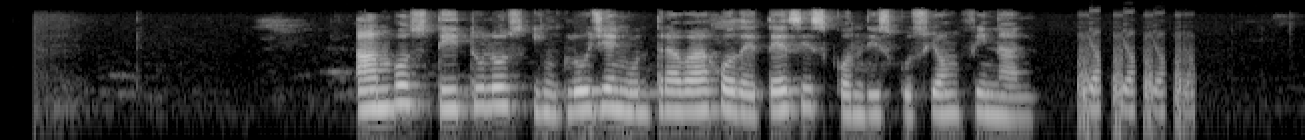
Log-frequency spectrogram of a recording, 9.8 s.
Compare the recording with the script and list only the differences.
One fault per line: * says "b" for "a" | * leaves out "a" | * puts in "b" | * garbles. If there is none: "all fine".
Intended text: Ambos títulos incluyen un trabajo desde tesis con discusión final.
* says "de" for "desde"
